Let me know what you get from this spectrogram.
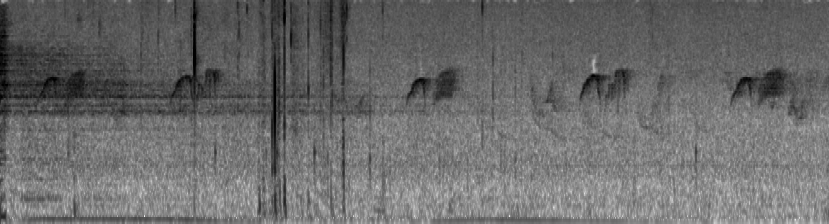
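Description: Near silence with a bird chirping faintly: short rising-and-falling chirps repeated every second or two. A few soft knocks and rustles come about three seconds in.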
